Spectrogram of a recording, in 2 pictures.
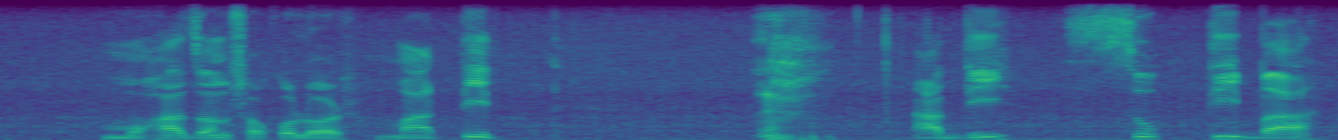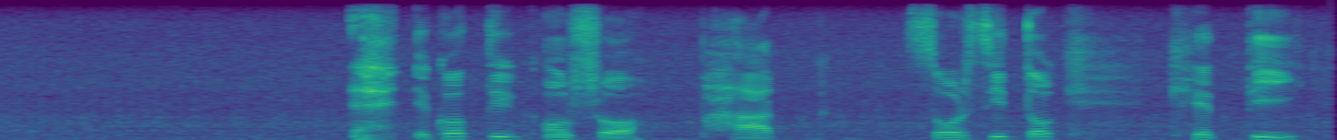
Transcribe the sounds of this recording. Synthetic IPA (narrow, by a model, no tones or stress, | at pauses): mɔɦazɔnsɔkɔlɔɹmaʈit | ad̪isuk̚t̪iba | ekɔk̚t̪ikɔŋʃɔbʱaɡ | soɹsit̪ɔ | kʰet̪i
